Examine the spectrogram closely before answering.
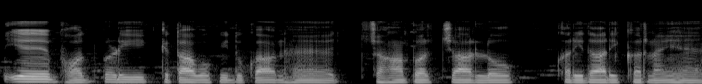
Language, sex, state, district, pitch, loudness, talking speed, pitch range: Hindi, male, Uttar Pradesh, Budaun, 105 Hz, -28 LUFS, 130 wpm, 100-110 Hz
